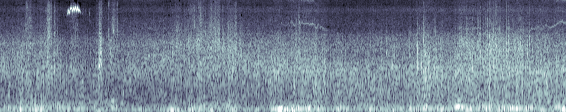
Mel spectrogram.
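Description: Wind rushes steadily past a moving vehicle.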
